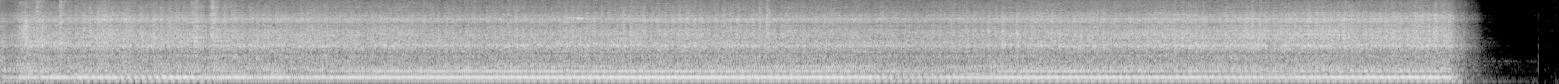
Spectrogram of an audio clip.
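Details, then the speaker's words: Older Genie IntelliCode screw drive garage door opener, before lubrication: loud, steady buzzing rattle with a grating edge for the whole run, stopping cleanly; dry screw drive track needing Genie lubricant, much quieter after one bead applied. "So I'm going to hit the button so you can hear what it sounds like before, which is really loud."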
